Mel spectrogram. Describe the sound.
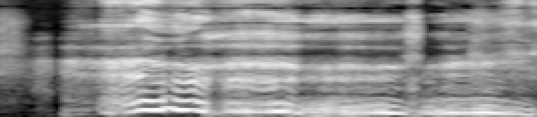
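A voice imitates drawn-out, animal-like labor groans: low, strained moaning that wavers in pitch, rising and sagging through a few sustained pushes with brief breathy catches between them.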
